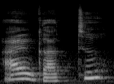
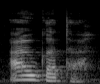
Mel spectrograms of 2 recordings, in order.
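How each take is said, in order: First: Each word of 'got to' is pronounced separately. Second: 'Got to' is blended together into 'gotta'. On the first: "contracted as I've got to" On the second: "sounds like"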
